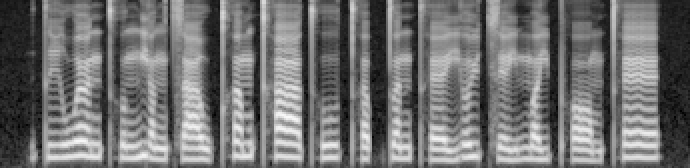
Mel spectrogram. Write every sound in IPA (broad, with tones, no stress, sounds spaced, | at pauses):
t̪ iː˨˥ w œː˧ n t̪ʰ ʊ˨˥ ŋ j ɐ˨˩ ŋ t͡s aː˨˩ w kʰ ɐ˥ m kʰ aː˥ t̪ʰ uː˧ t̪ʰ ɐ˨˥ p̚ t̪ ɐ˧ n t̪ʰ ɛː˨˩ j ɵ˥ ɥ t͡s e˨˧ j m ɐ˧ j pʰ ɔː˨˩ m t̪ʰ ɛː˥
